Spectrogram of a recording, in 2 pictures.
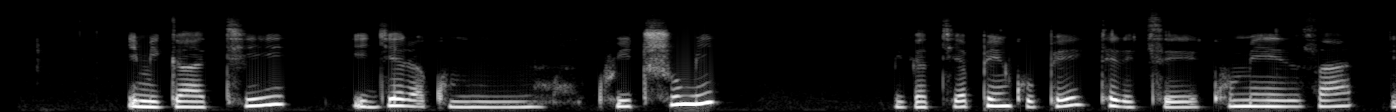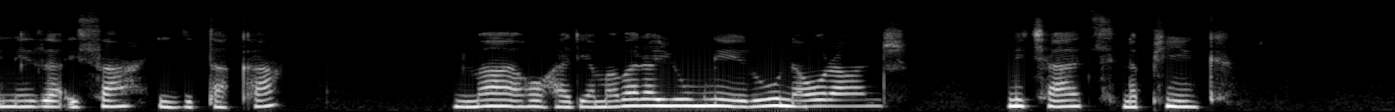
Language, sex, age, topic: Kinyarwanda, female, 25-35, finance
